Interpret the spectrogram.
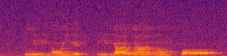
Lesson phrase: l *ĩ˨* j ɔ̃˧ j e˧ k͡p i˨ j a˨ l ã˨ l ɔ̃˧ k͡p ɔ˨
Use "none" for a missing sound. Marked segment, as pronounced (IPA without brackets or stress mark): i˨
